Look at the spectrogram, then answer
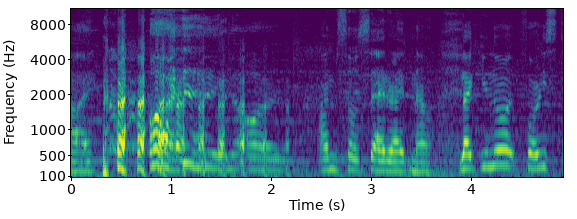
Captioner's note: laughs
